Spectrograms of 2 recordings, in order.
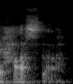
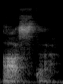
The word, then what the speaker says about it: hasta: So in hasta la vista, the H is silent. We don't say hasta, we say hasta.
